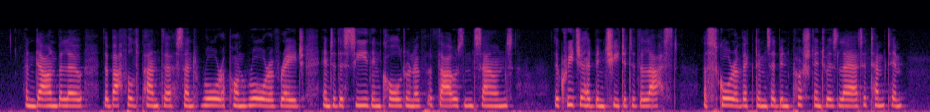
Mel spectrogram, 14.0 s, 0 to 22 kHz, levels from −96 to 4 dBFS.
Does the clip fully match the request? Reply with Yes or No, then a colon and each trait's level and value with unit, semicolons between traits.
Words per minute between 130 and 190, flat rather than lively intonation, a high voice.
Yes: average, 175 wpm; narrow, 1.2 semitones; high, 235 Hz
